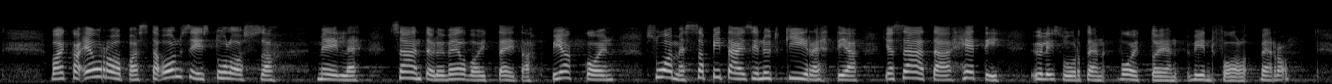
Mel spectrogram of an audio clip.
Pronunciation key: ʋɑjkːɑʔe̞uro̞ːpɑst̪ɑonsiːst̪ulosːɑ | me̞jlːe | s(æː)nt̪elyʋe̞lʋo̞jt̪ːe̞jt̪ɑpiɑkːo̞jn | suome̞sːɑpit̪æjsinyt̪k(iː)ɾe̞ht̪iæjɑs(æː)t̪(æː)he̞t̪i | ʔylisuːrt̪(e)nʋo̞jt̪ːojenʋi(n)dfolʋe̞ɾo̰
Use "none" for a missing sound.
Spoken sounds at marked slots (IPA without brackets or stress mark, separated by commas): æː, iː, æː, æː, e, n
